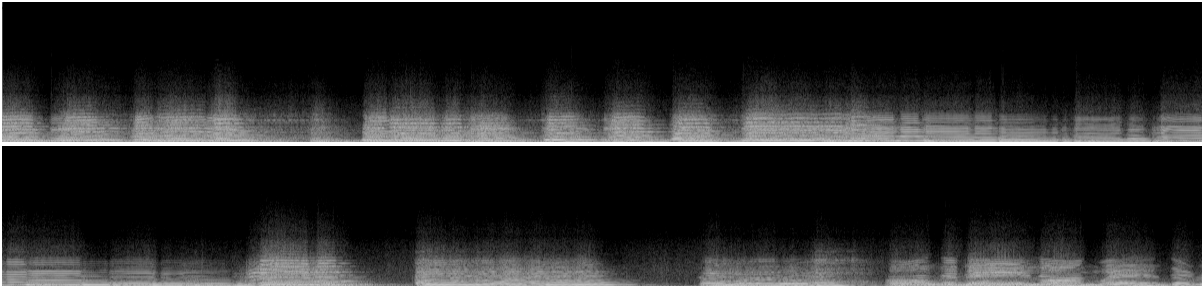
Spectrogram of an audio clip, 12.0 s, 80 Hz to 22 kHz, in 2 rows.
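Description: Instrumental chorus from a 1940s swing-era record, brass (trombone and trumpet) carrying the tune, with a brief drop in level about nine seconds in.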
